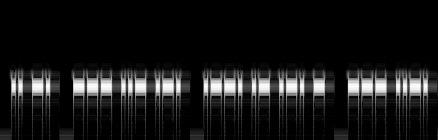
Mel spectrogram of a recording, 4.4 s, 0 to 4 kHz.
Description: Morse code, heard as a keyed tone, about 36 wpm, 750 Hz. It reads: IN OUR PART OF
